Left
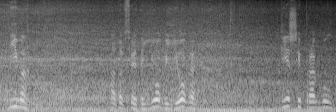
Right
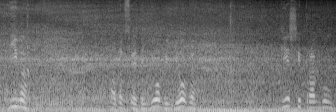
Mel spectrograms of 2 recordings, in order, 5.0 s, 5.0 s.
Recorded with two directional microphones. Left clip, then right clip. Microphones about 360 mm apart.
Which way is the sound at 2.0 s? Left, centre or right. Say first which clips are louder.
Left 2 dB; centre.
